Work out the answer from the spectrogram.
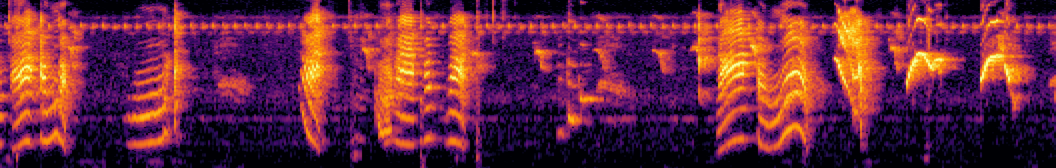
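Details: Talking pet parrot, said to say mummy and papa; a busy run of bright, warbling, speech-like syllables and squeaky chirps, many sliding up or down, coming in irregular bursts over ten seconds.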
